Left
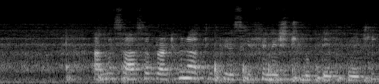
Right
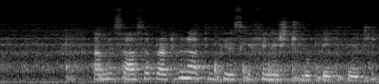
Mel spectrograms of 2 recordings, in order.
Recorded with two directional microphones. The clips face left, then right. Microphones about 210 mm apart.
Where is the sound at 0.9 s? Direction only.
15° right (ahead or behind).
